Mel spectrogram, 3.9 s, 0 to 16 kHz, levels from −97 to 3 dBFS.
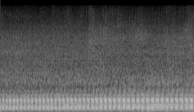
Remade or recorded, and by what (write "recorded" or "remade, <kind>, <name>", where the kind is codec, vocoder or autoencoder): recorded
